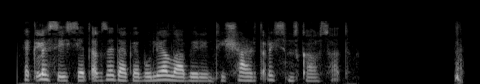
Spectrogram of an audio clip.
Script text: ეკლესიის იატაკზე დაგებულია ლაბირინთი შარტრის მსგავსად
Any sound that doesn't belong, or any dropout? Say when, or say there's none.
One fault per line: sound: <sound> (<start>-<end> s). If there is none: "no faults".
sound: whoosh (4.5-4.7 s)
